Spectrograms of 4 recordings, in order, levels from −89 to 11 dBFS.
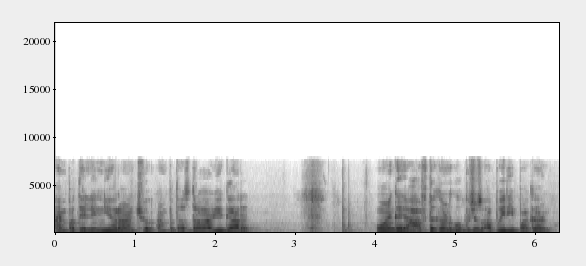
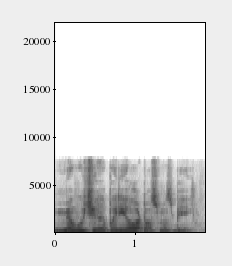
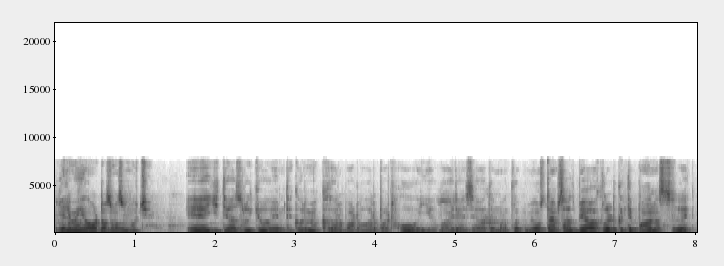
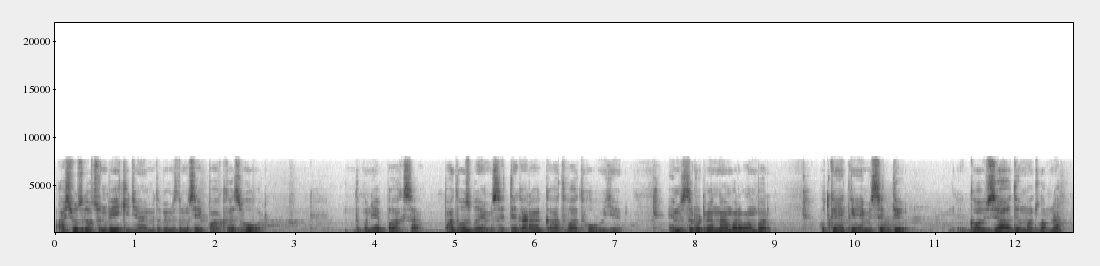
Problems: constant background noise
